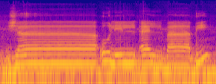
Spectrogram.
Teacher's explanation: वाव के ऊपर कोई भी हरकत नहीं है तो वाव नहीं पढ़ी जाएगी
